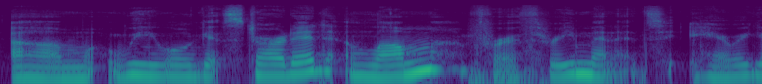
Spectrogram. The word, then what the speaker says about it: Lam: So today, while we're singing Lum, it's just L A M, but it's pronounced Lum.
